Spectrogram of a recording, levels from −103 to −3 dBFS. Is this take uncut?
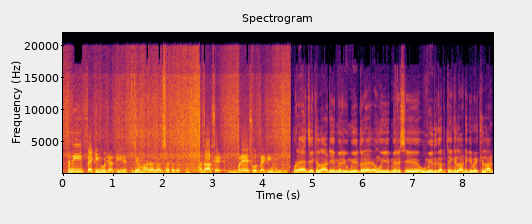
no; 1 cut; at 4.5 s

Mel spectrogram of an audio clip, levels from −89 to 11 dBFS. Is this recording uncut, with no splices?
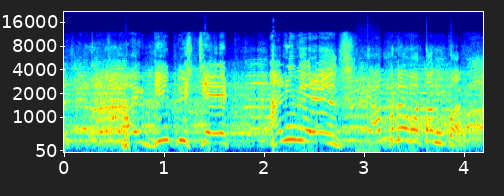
no; 1 cut; at 3.1 s

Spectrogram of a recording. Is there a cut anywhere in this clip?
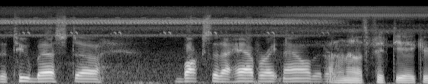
yes; 1 cut; at 3.2 s

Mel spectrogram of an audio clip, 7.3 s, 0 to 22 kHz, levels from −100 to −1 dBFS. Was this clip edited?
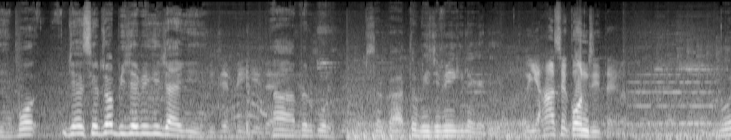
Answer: yes; 1 cut; at 3.5 s

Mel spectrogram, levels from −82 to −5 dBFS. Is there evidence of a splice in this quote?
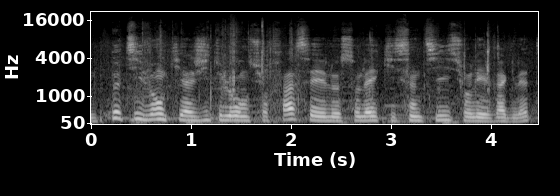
no; 0 cuts

